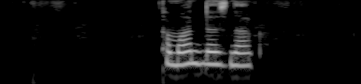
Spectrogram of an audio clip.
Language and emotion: Russian, neutral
